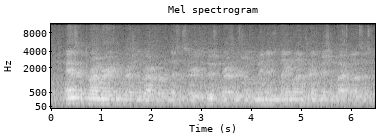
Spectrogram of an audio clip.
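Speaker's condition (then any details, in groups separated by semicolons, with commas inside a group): No condition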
